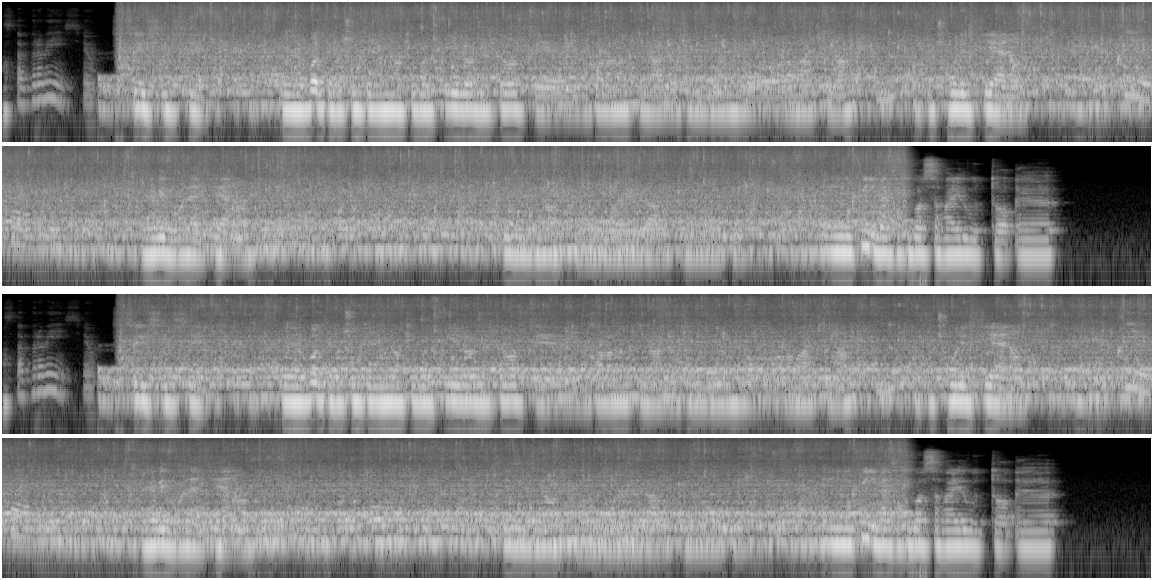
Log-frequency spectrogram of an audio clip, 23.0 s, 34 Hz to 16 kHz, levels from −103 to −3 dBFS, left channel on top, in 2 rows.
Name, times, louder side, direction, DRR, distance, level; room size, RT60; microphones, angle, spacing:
voice 1, 0.0-1.0 8.7-9.1 11.1-12.1 13.8-15.6, right 1 dB, 35° left, 1 dB, 1.9 m, -38 dB
sound 1, 1.0-20.7, right 3 dB, 40° right, 0.5 m, -32 dB
sound 2, 1.1-20.6, left 3 dB, 85° left, 1.8 m, -34 dB
voice 2, 1.1-2.3 2.8-8.7 9.1-10.2 12.9-14.0 16.4-19.4 19.7-22.0, left 1 dB, 10° left, -4 dB, 1.7 m, -29 dB
9.7 x 3.6 x 4.0 m, 0.29 s
head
